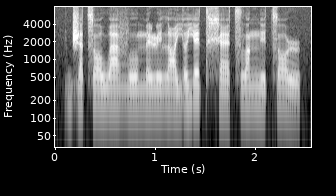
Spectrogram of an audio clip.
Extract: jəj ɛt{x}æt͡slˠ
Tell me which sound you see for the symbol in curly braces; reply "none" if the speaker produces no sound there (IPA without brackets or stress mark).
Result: x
